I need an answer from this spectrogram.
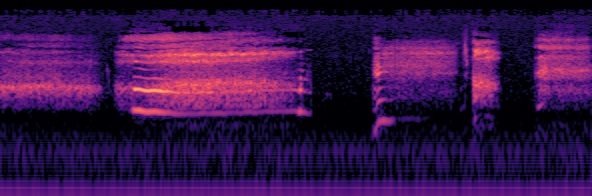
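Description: A person yawning: a long, breathy, drawn-out exhale with a faint voiced tone lasting about a second, followed by a few shorter breathy vocal sounds.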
